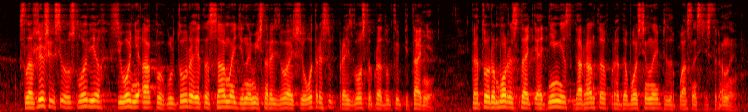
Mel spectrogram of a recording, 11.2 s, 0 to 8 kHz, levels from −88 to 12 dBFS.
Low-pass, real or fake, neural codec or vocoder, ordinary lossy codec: 7.2 kHz; fake; codec, 16 kHz, 16 kbps, FreqCodec, larger model; none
